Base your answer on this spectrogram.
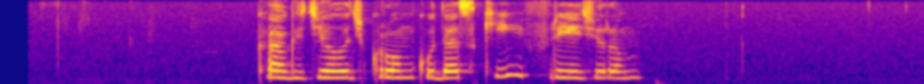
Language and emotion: Russian, sad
